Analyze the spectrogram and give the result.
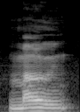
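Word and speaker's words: Romijn: go the mysterious one rebecca monin is how you pronounce her surname i was really worried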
